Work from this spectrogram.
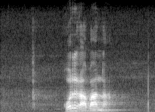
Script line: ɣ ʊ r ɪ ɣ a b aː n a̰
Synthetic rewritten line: ɣ ʊ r ɪ ɣ a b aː n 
